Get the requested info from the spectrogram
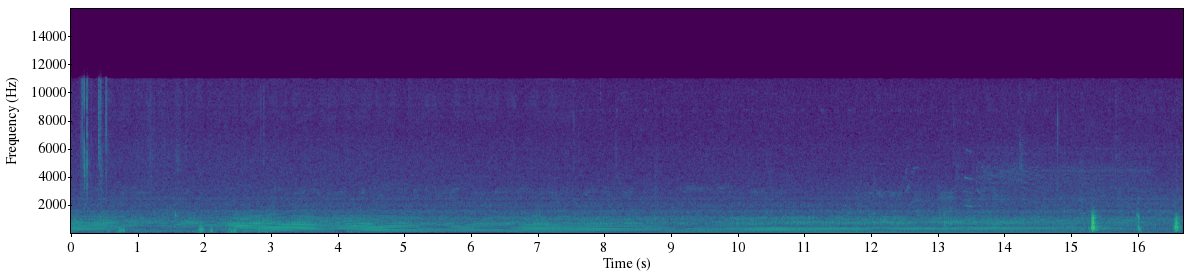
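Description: An engine running steadily, its pitch drifting slowly over several seconds, with a short sharp sound near the end.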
